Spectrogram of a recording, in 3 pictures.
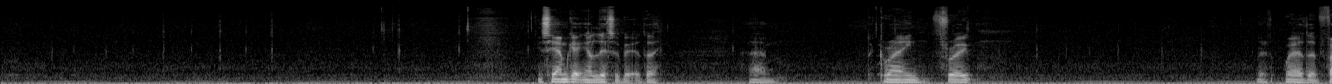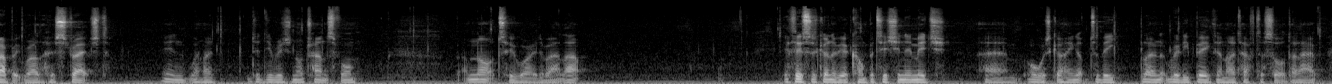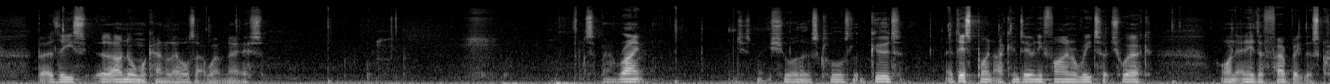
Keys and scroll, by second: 3.8 space, 8.8 space, 13.5 space, 15.5 space, 17.5 space, 21.1 space, 24.3 space, 26.5 space, 29.0 super+0, 29.9 super+-, 33.4 z, 36.1 space, 38.4 s.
